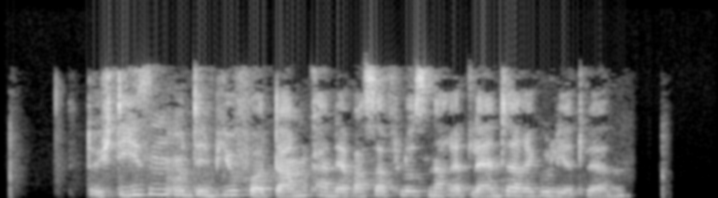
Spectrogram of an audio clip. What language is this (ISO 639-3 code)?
deu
